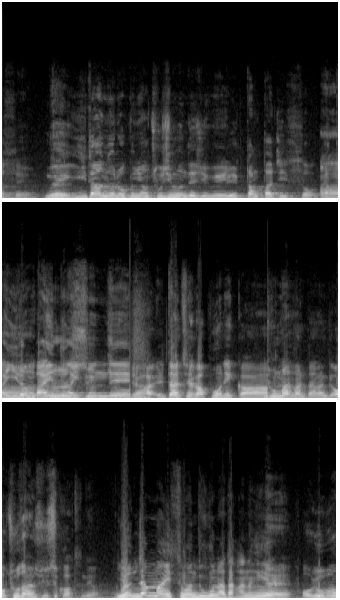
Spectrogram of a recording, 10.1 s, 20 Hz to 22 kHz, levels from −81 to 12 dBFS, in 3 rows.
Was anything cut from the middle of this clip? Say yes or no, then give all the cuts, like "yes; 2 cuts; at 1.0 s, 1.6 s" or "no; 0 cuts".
yes; 3 cuts; at 4.6 s, 6.0 s, 7.7 s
